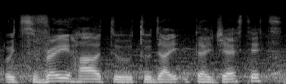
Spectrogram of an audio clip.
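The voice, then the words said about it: Shaky, emotional voice. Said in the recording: “my voice is a bit shaky”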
